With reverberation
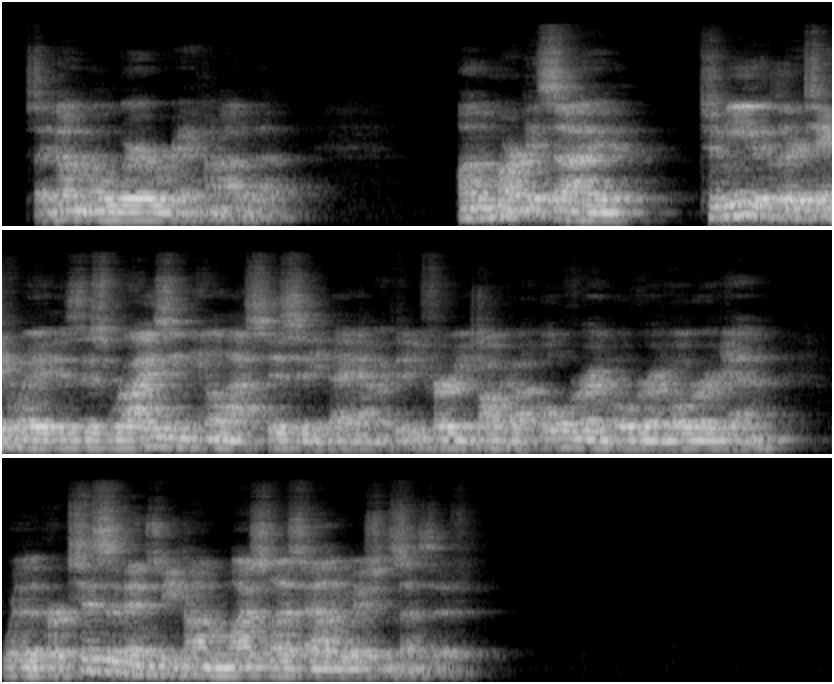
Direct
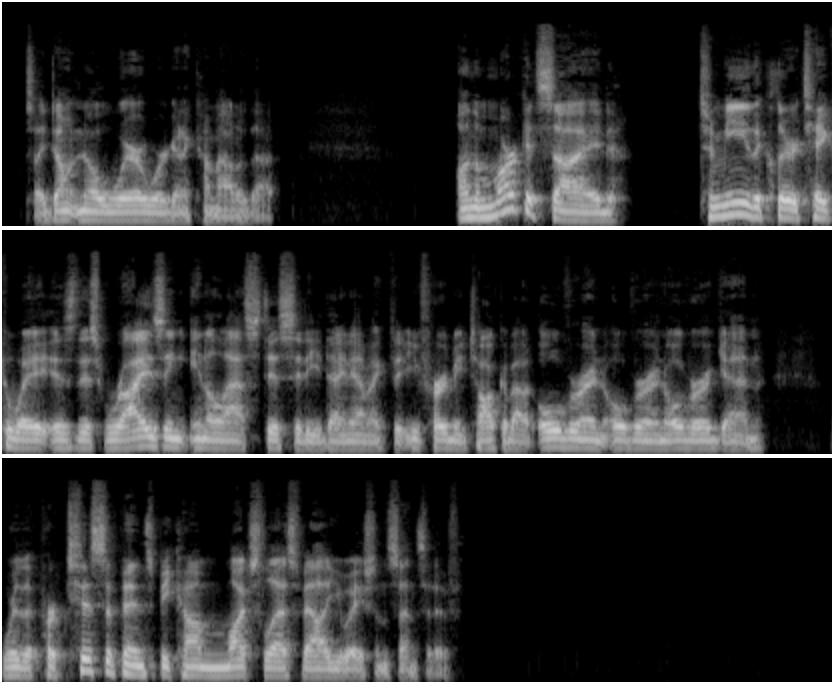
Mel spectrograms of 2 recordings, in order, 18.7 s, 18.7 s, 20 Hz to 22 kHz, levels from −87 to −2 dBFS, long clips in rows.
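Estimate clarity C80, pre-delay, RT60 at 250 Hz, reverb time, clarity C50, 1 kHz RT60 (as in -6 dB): 2.0 dB, 35 ms, 0.70 s, 0.80 s, -2.5 dB, 0.80 s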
